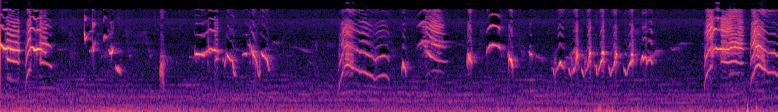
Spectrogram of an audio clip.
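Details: Kacer, the Oriental magpie-robin, in a lure recording used to push a kacer into persistent singing with an open tail: varied whistles, upslurs and scratchy trilled bursts in irregular phrases, with a faint low hum behind.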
